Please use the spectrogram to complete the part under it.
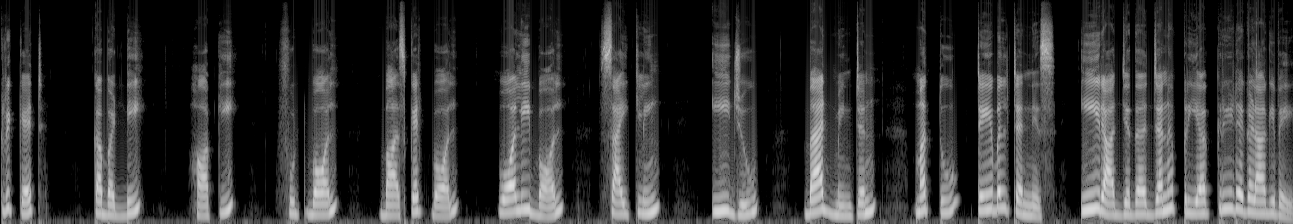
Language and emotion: Kannada, neutral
